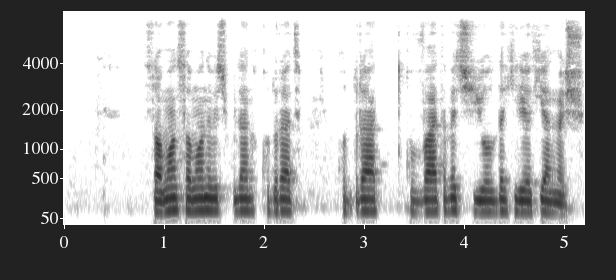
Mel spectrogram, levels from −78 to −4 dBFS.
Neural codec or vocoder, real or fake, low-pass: none; real; 7.2 kHz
